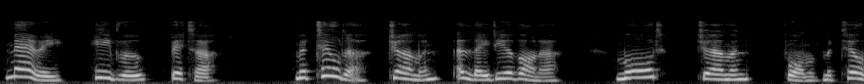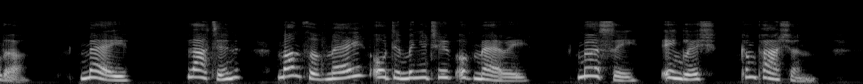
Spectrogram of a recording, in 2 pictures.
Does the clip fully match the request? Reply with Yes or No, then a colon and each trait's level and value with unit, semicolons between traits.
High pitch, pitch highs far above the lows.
Yes: very high, 250 Hz; wide, 7.1 semitones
